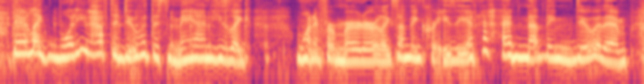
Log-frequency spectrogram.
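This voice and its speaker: A woman talks fairly quickly in an American accent, with ordinary pitch variation and noticeable background noise behind her. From Louisiana, US South. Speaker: model and influencer. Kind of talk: casual chat.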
